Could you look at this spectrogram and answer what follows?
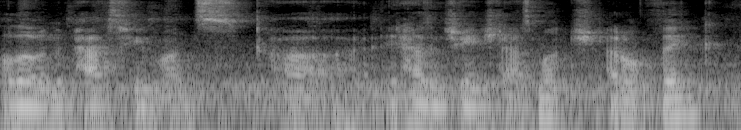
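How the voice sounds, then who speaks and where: With noticeable background noise and audible room echo, a man speaks at a moderate pace in a fairly low pitch with ordinary pitch variation. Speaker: vlogger. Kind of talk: personal vlog update. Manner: hesitant, many ums.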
